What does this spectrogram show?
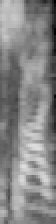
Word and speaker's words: SciEd: And so the side chick was born. It's spelled SCIED, like fusion of science and education. I call her the side chick.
